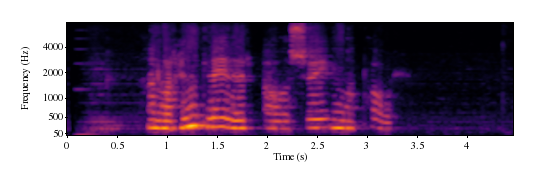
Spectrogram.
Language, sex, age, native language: Icelandic, female, 40-49, Icelandic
